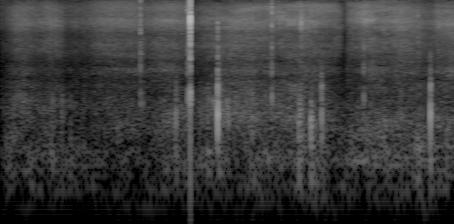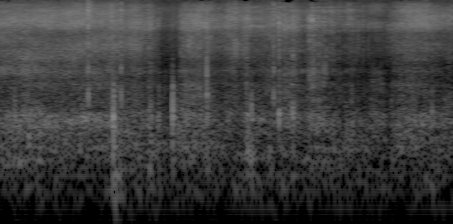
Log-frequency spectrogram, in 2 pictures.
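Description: Long acrylic nails on both hands tap and scratch a large, unfolded, thin printed paper museum guide sheet lying flat on a bed. Quiet, bright paper scratching and rustling runs throughout, broken by sharp, irregular clicky taps.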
